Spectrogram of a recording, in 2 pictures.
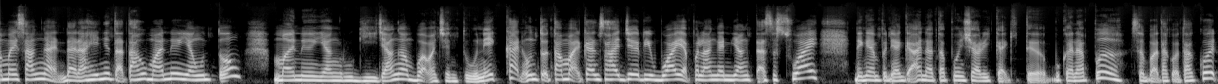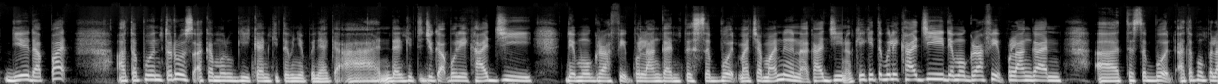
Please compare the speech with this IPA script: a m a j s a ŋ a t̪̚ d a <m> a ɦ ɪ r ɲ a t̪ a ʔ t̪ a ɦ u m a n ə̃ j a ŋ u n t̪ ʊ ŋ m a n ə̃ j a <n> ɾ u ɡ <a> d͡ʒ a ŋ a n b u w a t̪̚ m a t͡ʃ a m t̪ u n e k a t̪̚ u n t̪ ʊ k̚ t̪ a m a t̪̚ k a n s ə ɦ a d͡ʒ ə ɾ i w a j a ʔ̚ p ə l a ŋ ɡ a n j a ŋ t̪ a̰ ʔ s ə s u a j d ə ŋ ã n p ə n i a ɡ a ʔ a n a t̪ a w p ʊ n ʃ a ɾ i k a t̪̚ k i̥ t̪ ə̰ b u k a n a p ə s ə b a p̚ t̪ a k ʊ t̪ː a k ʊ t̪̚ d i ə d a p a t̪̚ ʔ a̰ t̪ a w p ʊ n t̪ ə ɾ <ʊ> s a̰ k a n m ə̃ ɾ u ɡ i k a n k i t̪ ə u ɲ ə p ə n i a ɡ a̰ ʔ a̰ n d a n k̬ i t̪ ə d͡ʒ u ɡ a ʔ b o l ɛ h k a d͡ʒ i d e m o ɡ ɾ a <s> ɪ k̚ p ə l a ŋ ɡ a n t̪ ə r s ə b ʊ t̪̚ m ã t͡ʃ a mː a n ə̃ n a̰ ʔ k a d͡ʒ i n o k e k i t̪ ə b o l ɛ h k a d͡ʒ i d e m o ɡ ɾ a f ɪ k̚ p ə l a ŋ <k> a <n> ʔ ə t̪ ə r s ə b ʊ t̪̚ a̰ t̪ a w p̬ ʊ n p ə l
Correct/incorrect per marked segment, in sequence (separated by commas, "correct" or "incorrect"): incorrect, incorrect, incorrect, correct, incorrect, incorrect, correct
